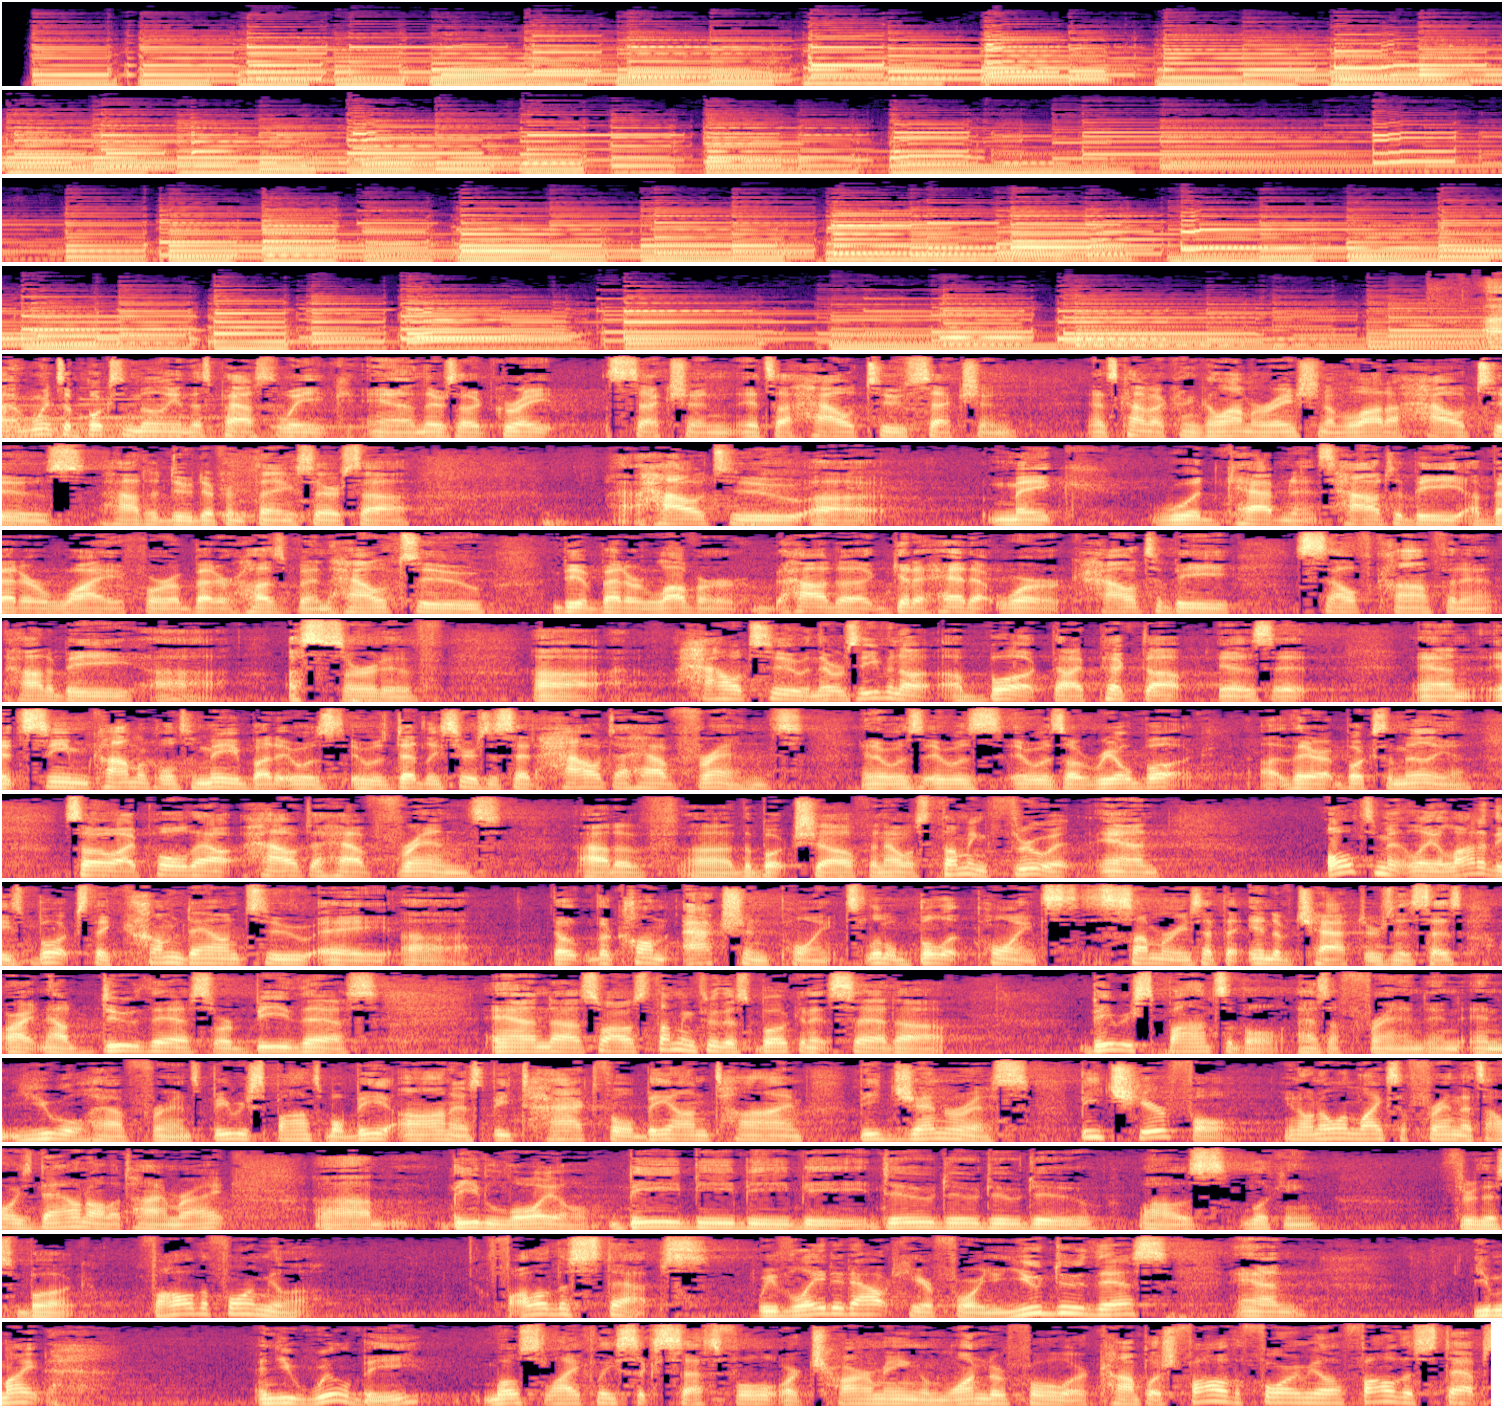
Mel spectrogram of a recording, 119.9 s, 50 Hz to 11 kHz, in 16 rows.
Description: Sermon on Philippians 2:19-30 from October 15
